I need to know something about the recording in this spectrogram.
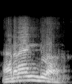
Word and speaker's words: wrangler: And wrangler. Wrangler means a cowboy. Here W is followed by R. That's why W is silent.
